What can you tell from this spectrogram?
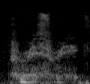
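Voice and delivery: ordinary talk, nothing marked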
